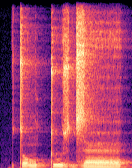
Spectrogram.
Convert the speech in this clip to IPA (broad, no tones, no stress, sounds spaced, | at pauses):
t ɔ ŋ tː u z d͡z æ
